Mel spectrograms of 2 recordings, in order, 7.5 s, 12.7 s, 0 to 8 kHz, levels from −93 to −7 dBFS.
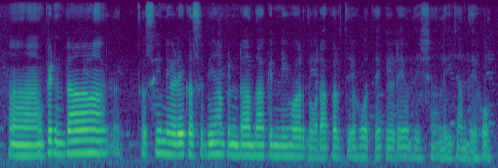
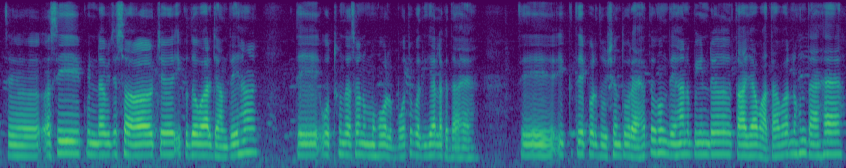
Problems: continuous background conversations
